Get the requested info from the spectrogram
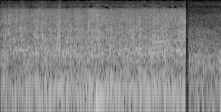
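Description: Steady rush of splashing water from an overhead spray jet pouring into a lazy river, cutting off abruptly near the end.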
